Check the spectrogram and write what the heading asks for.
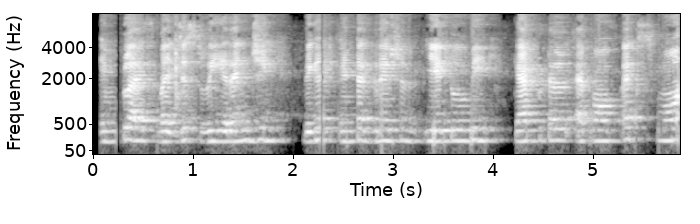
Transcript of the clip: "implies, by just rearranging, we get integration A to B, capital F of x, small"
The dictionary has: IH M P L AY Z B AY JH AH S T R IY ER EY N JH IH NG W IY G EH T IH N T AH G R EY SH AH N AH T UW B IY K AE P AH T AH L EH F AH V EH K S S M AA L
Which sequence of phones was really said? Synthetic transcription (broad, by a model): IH M P L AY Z B AY JH AH S T R IY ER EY N JH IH NG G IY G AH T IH N T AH G R EY SH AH N AH T UW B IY K AE P AH T AH L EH P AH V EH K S S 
